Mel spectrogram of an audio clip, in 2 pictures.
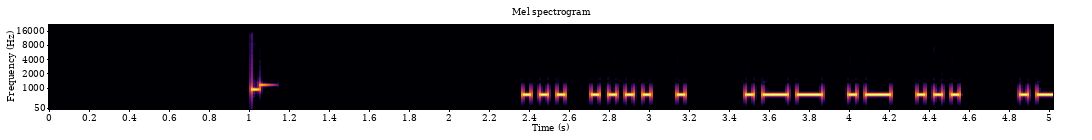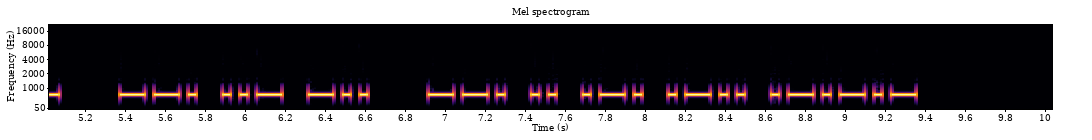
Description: Morse code, heard as a keyed tone, about 28 wpm, 700 Hz. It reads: SHE WAS A GUD GIRL.
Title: Sentences from Top 400 Words and Abbreviations 28wpm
